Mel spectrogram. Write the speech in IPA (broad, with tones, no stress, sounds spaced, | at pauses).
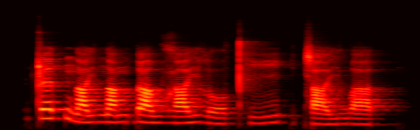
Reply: ʈ ɛ˦˥ t̚ n a˧˥ j n a˧˥ m ɗ a˧ w ɣ a˧˥ j l o˨˩ t̪ʰ i˧˥ | c a˨˩˨ j w a˨˩ t̚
